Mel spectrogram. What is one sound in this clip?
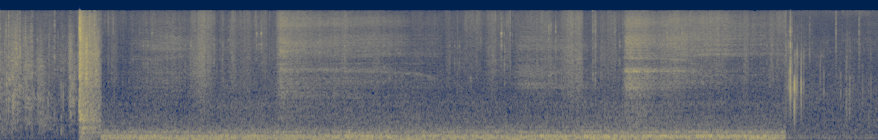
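A car engine rumbles steadily up close.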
